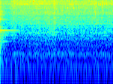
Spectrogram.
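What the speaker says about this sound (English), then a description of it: "We're going to sear, okay? We're going to sear." Oxtail searing in a pan, a steady loud close sizzle and crackle of frying meat with no pauses.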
